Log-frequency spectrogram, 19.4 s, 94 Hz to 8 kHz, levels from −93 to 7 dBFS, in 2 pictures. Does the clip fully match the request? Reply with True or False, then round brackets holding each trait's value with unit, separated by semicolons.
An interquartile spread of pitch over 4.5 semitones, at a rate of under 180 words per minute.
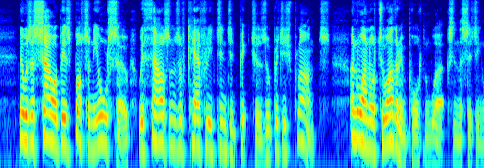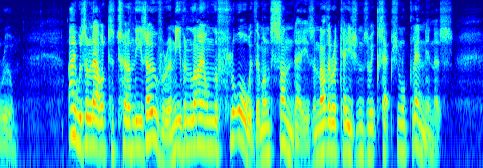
True (5.0 semitones; 150 wpm)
